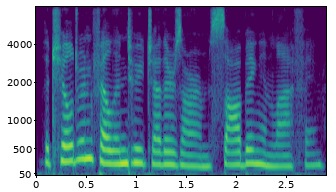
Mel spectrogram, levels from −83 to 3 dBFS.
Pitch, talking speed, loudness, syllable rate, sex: 225 Hz, 205 wpm, -16 LUFS, 5.5 syllables/s, female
